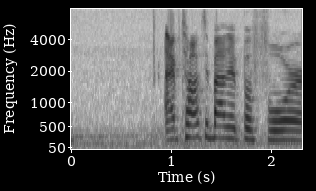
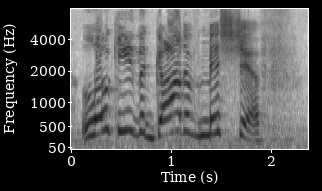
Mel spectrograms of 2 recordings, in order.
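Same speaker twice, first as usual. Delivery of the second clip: dramatic announcer; 7 semitones higher than usual. Acted.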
